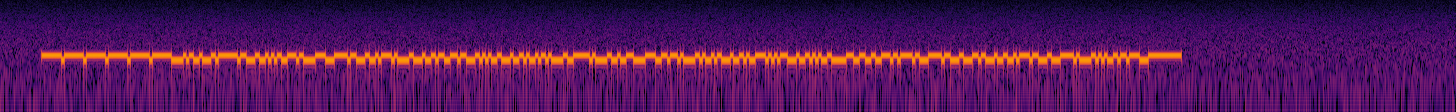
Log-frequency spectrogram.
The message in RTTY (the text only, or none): ARCOMAGE WAS DEVELOPED BY STICKMAN GAMES.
